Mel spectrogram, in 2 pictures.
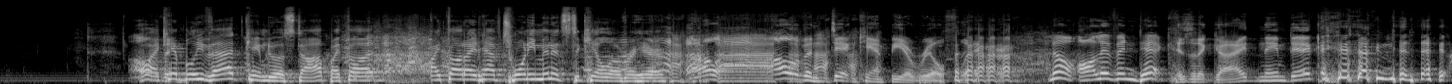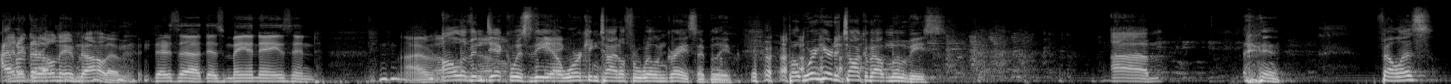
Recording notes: Live from Stage 773 at the Chicago Just For Laughs festival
